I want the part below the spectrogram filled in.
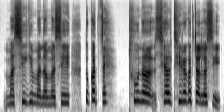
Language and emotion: Manipuri, disgusted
